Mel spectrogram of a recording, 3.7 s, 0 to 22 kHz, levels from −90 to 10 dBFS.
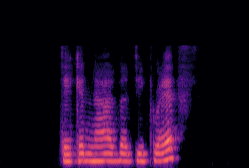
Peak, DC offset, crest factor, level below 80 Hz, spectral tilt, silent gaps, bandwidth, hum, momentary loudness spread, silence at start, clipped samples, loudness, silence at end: -10 dBFS; under 0.1%; 18 dB; -68 dBFS; -7 dB/octave; none; 7 kHz; none; 6 LU; 0.9 s; under 0.1%; -26 LUFS; 1.05 s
